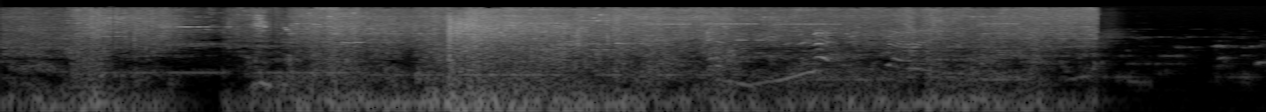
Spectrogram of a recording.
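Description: Video game battle effects clash and boom loudly.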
